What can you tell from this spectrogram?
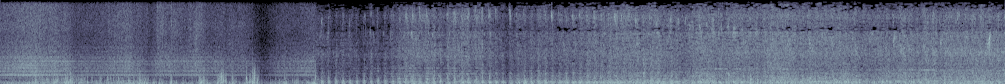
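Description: A firefighting helicopter's rotors give a fast, steady chop as it hovers overhead. This follows a cut about three seconds in. Before the cut there is a jumble of engine noise and knocks with a steady high beeping tone.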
